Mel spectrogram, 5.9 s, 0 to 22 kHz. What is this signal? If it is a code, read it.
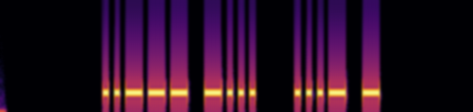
Morse code, heard as a keyed tone, about 17 wpm, 700 Hz. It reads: 2B VT
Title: Field Day Exchanges Encore - 17wpm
